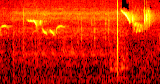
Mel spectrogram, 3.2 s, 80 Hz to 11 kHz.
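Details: Blyth's reed warbler song recorded at RSPB Middleton Lakes, 18 June 2021: soft, wavering whistled notes dipping and rising, then a loud burst of bright, chattering high notes after a sharp click.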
